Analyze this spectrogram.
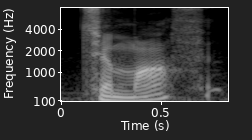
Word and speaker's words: Chamath: His name is Chamath, CHAMATH, and his last name is Palafedia. I feel like if I pronounce that correctly, that is not the best name.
